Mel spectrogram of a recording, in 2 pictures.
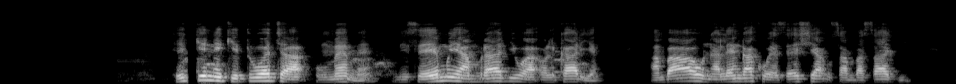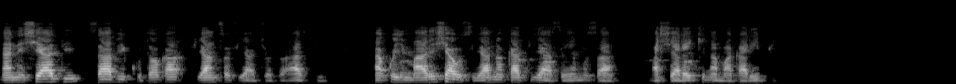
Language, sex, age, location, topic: Swahili, male, 36-49, Nairobi, government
